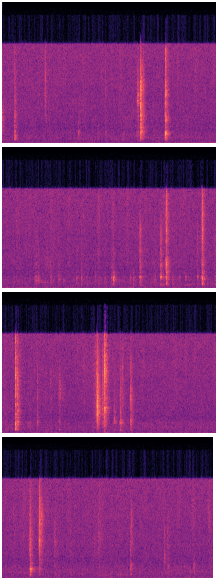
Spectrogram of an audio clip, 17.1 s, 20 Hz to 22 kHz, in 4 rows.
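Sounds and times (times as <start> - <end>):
hard plastic parts clicking: 4.9 - 9.8.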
